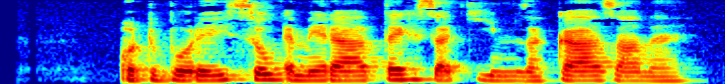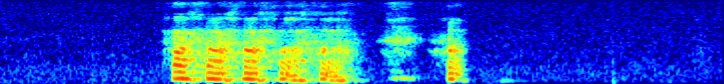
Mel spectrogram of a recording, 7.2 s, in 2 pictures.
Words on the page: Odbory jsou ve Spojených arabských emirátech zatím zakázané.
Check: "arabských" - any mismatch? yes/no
yes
